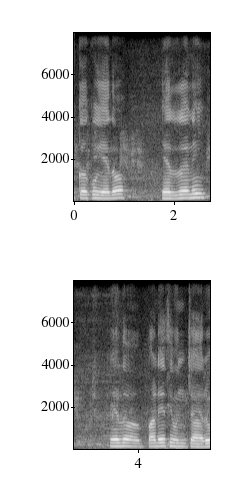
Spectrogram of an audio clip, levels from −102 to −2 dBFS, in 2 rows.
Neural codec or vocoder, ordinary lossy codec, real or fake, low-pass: none; none; real; none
